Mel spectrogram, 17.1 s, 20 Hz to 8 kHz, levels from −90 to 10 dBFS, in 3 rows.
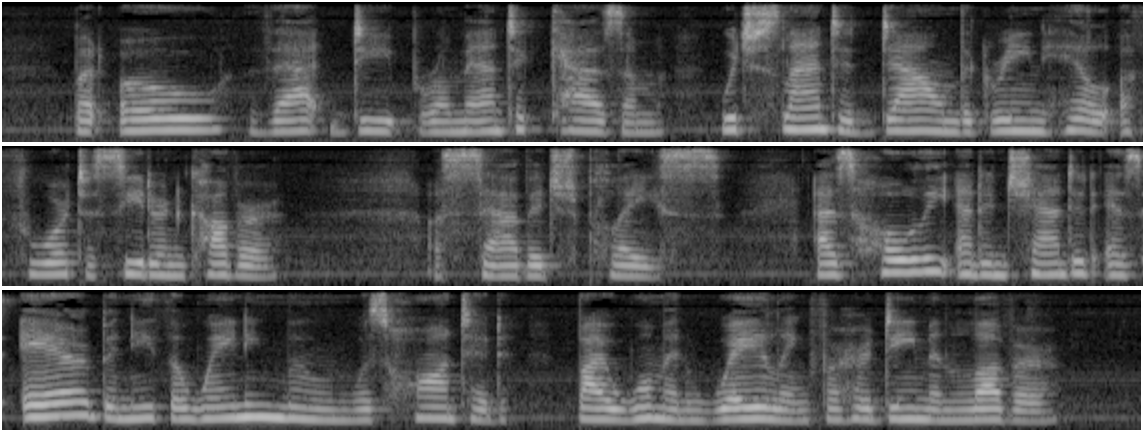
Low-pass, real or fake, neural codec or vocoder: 7.2 kHz; real; none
